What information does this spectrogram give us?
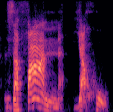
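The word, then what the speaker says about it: צפניה: one is Zephaniah and this is actually pronounced zafan yaho which means hidden by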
